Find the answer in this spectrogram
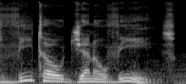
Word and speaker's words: Vito Genovese: But the man who first put Galante to serious use was Vito Genovese — pronounced VEE-toh Jeh-NO-veh-say — one of the most calculating and ruthless figures in organized crime history.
